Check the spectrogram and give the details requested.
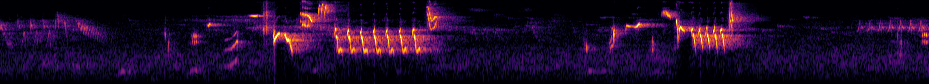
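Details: Sikatan Londo flycatcher song of high, varied phrases. Two bursts of fast buzzy trills, each lasting about two seconds, are set among scattered thin chirps against a quiet background.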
